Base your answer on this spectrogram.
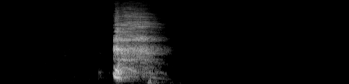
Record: {"cough_length": "3.5 s", "cough_amplitude": 32232, "cough_signal_mean_std_ratio": 0.24, "survey_phase": "beta (2021-08-13 to 2022-03-07)", "age": "45-64", "gender": "Male", "wearing_mask": "No", "symptom_change_to_sense_of_smell_or_taste": true, "symptom_loss_of_taste": true, "smoker_status": "Never smoked", "respiratory_condition_asthma": false, "respiratory_condition_other": false, "recruitment_source": "Test and Trace", "submission_delay": "2 days", "covid_test_result": "Positive", "covid_test_method": "RT-qPCR", "covid_ct_value": 16.5, "covid_ct_gene": "ORF1ab gene"}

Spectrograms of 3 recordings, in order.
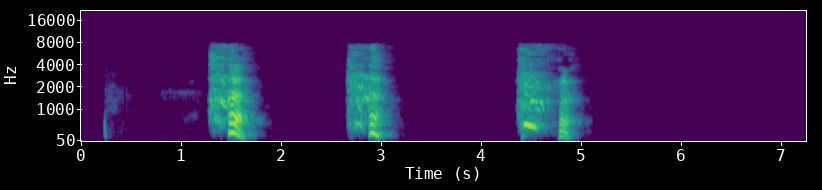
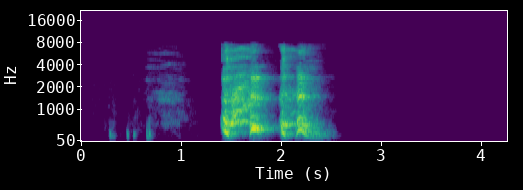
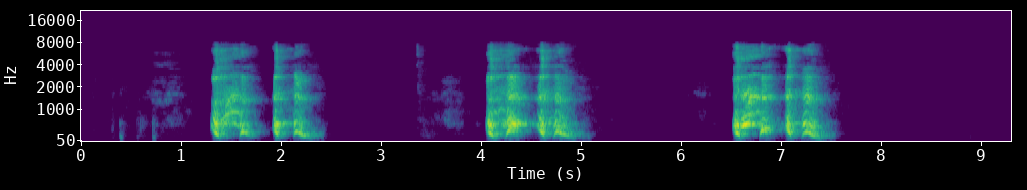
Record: {"exhalation_length": "7.3 s", "exhalation_amplitude": 26759, "exhalation_signal_mean_std_ratio": 0.26, "cough_length": "4.3 s", "cough_amplitude": 26637, "cough_signal_mean_std_ratio": 0.32, "three_cough_length": "9.3 s", "three_cough_amplitude": 25630, "three_cough_signal_mean_std_ratio": 0.36, "survey_phase": "beta (2021-08-13 to 2022-03-07)", "age": "65+", "gender": "Male", "wearing_mask": "No", "symptom_none": true, "symptom_onset": "5 days", "smoker_status": "Never smoked", "respiratory_condition_asthma": false, "respiratory_condition_other": false, "recruitment_source": "REACT", "submission_delay": "11 days", "covid_test_result": "Negative", "covid_test_method": "RT-qPCR"}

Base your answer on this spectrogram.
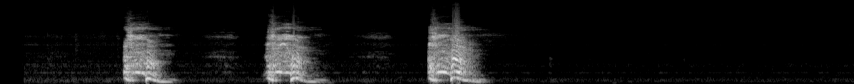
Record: {"three_cough_length": "8.5 s", "three_cough_amplitude": 31339, "three_cough_signal_mean_std_ratio": 0.33, "survey_phase": "beta (2021-08-13 to 2022-03-07)", "age": "65+", "gender": "Male", "wearing_mask": "No", "symptom_none": true, "smoker_status": "Ex-smoker", "respiratory_condition_asthma": false, "respiratory_condition_other": false, "recruitment_source": "REACT", "submission_delay": "9 days", "covid_test_result": "Negative", "covid_test_method": "RT-qPCR", "influenza_a_test_result": "Negative", "influenza_b_test_result": "Negative"}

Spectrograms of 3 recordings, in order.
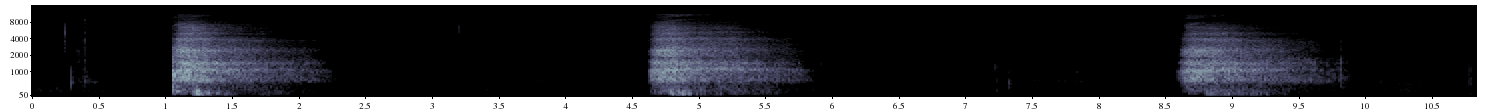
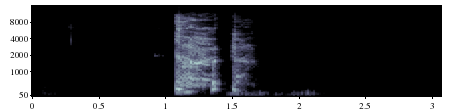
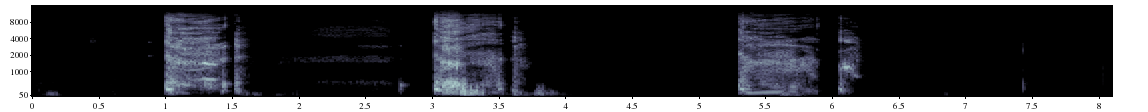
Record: {"exhalation_length": "10.8 s", "exhalation_amplitude": 22650, "exhalation_signal_mean_std_ratio": 0.34, "cough_length": "3.1 s", "cough_amplitude": 29183, "cough_signal_mean_std_ratio": 0.28, "three_cough_length": "8.1 s", "three_cough_amplitude": 27592, "three_cough_signal_mean_std_ratio": 0.32, "survey_phase": "beta (2021-08-13 to 2022-03-07)", "age": "45-64", "gender": "Female", "wearing_mask": "No", "symptom_cough_any": true, "symptom_runny_or_blocked_nose": true, "symptom_sore_throat": true, "symptom_abdominal_pain": true, "symptom_fatigue": true, "smoker_status": "Ex-smoker", "respiratory_condition_asthma": false, "respiratory_condition_other": false, "recruitment_source": "Test and Trace", "submission_delay": "2 days", "covid_test_result": "Positive", "covid_test_method": "LFT"}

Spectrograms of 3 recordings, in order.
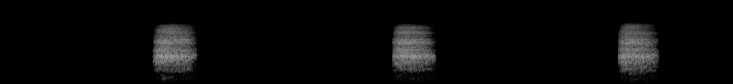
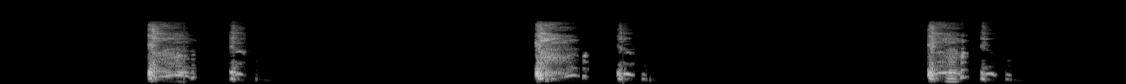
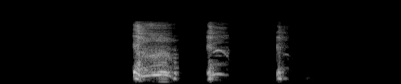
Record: {"exhalation_length": "7.3 s", "exhalation_amplitude": 8937, "exhalation_signal_mean_std_ratio": 0.32, "three_cough_length": "11.3 s", "three_cough_amplitude": 23753, "three_cough_signal_mean_std_ratio": 0.28, "cough_length": "4.0 s", "cough_amplitude": 18009, "cough_signal_mean_std_ratio": 0.32, "survey_phase": "beta (2021-08-13 to 2022-03-07)", "age": "18-44", "gender": "Female", "wearing_mask": "No", "symptom_sore_throat": true, "smoker_status": "Never smoked", "respiratory_condition_asthma": false, "respiratory_condition_other": false, "recruitment_source": "REACT", "submission_delay": "2 days", "covid_test_result": "Negative", "covid_test_method": "RT-qPCR"}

